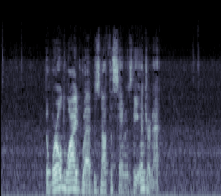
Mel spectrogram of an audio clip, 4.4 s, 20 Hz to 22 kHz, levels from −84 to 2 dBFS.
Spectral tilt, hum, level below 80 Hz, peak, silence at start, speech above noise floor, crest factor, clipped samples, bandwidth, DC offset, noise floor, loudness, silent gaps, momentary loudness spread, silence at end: -3.5 dB/octave; none; -42 dBFS; -2 dBFS; 0.05 s; 25 dB; 20 dB; under 0.1%; 13 kHz; under 0.1%; -43 dBFS; -18 LUFS; none; 12 LU; 0.05 s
